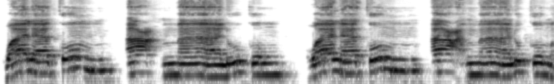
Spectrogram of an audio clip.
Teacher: Okey, huruf hamzah, huruf alif ini salah satu daripada salah satu daripada huruf izhar syafawi. Jadi baca secara terang jelas yang nyata sifat mim yang mati tersebut. Okey, rapatkan bibir, kedua bibir mulut kita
